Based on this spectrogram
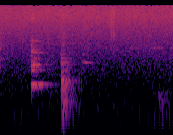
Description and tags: Fluorescent lightbulbs turning on.
fluorescent, lighting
